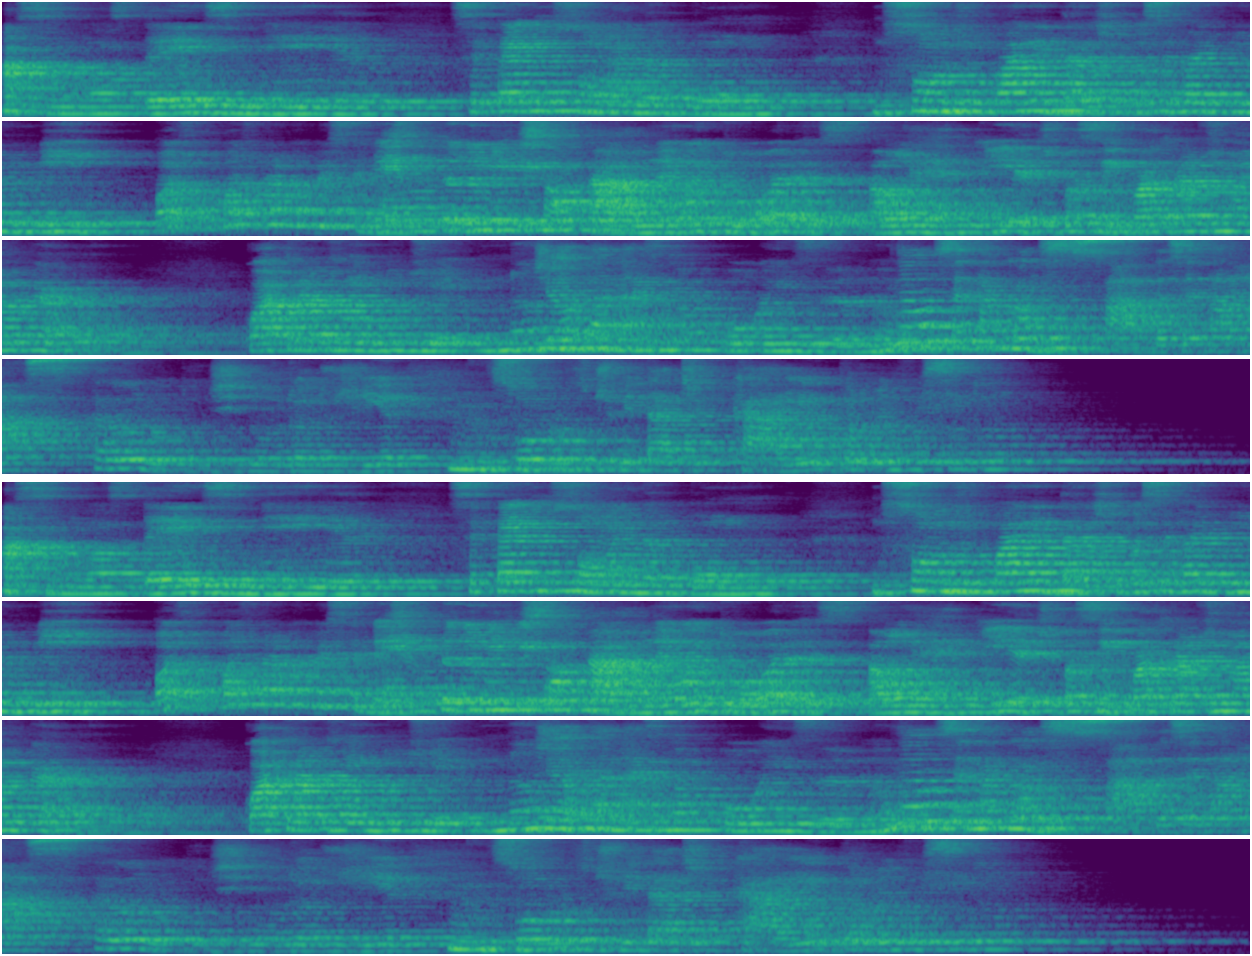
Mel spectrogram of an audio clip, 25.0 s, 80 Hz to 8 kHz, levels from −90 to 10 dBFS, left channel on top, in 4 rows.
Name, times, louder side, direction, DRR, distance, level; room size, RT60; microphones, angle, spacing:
voice 1, 0.0-1.9 2.2-3.9 4.3-6.7 7.0-13.0 13.7-17.7 20.9-21.5, right 1 dB, 75° right, -7 dB, 0.6 m, -21 dB
voice 2, 8.1-9.7 10.7-11.2 15.1-15.9 16.9-23.7, left 1 dB, 20° left, -8 dB, 0.4 m, -26 dB
3.9 x 3.2 x 2.8 m, 2.1 s
head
